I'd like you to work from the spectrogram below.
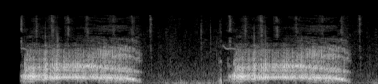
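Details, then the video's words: Camel calling: two loud, harsh, rasping groans, each lasting a little over a second, separated by a short quieter pause with a faint breathy rumble. "Camel sound"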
